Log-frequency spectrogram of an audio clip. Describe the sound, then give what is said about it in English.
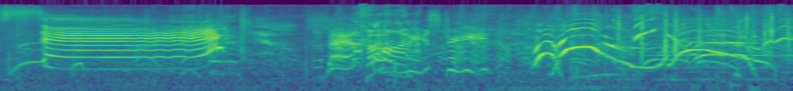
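A crowd cheers and shouts in a scene from the TV series My So-Called Life. Excited voices whoop and call out over sustained singing, with loud bursts coming in waves throughout. “And everybody's cheering for her.”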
